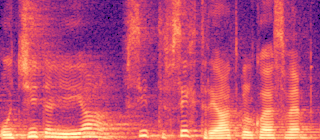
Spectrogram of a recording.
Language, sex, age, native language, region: Slovenian, female, 30-49, Slovenian, Drava region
